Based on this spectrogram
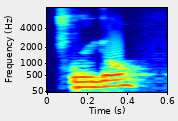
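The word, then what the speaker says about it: Fliegl: Like I think it's I don't remember how to say it. I think it's a Fleegee or a Fleagle. Yep. Fleagle.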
